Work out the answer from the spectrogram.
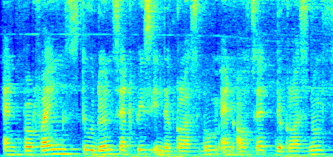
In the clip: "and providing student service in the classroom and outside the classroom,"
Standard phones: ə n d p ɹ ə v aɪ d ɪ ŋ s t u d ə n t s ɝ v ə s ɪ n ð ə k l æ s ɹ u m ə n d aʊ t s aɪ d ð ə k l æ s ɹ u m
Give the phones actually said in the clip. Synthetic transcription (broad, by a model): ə n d p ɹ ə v aɪ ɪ ŋ s t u d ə n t s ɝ f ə s ɪ n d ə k l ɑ s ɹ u m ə n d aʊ t s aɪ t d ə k l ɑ s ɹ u m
